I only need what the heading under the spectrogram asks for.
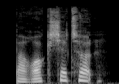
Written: barokchatol

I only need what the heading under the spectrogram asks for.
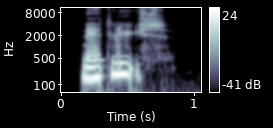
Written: natlys

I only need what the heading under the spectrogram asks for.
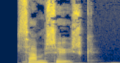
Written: samsøsk

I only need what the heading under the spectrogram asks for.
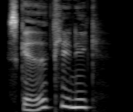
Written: skadeklinik

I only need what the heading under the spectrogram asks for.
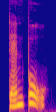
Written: danbo

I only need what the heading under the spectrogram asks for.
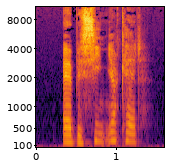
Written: abyssinierkat

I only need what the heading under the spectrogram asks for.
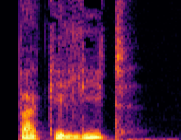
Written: bakelit

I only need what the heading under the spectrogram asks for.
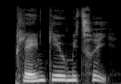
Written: plangeometri

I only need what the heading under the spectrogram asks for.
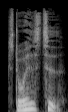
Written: storhedstid

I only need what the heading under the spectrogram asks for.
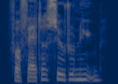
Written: forfatterpseudonym

